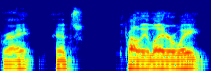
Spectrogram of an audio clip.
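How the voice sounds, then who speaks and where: A male interviewer with an average-pitched voice keeps the talk casual. He sounds enthusiastic and encouraging as he asks his questions. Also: fairly even intonation, brisk. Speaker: interviewer host.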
